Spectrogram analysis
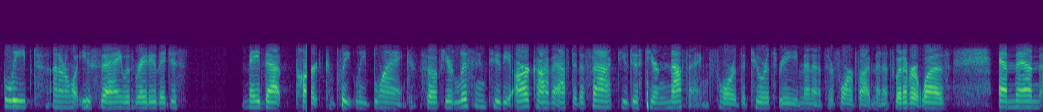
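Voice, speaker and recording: A woman's voice: mid-range voice, dry recording. A woman radio host talking over the phone in a chatty, rambling way, often correcting herself. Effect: calling in over the phone. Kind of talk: casual spoken monologue. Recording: tinny dry phone line.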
